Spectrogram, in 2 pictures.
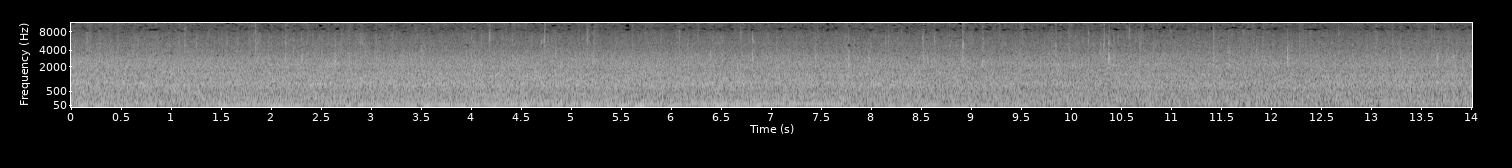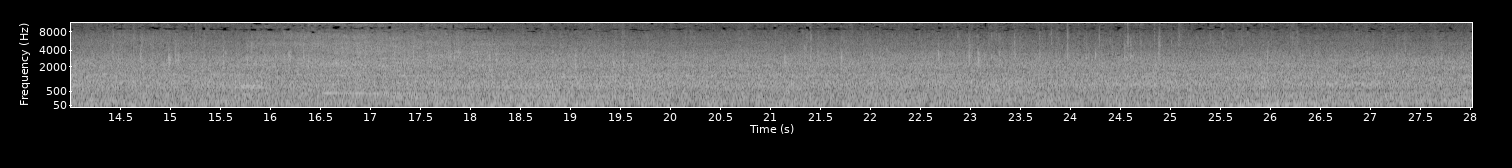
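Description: Heavy rain pouring steadily onto a paved street and trees.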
